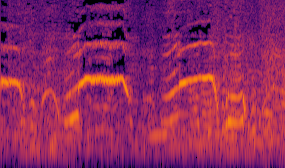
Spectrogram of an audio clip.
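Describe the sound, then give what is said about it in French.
A crowd of villagers and visitors around a Mahua tree in the village of Nayagaon, Madhya Pradesh, India, many voices shouting and yelling over one another, high-pitched and loud, forming a dense, continuous, chaotic clamor with no clear words, as police try to control the crowd. “Alors la police a tenté de contrôler la foule, de plus en plus importante.”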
